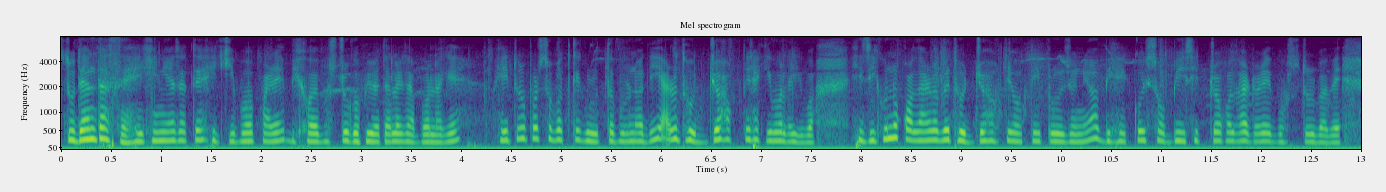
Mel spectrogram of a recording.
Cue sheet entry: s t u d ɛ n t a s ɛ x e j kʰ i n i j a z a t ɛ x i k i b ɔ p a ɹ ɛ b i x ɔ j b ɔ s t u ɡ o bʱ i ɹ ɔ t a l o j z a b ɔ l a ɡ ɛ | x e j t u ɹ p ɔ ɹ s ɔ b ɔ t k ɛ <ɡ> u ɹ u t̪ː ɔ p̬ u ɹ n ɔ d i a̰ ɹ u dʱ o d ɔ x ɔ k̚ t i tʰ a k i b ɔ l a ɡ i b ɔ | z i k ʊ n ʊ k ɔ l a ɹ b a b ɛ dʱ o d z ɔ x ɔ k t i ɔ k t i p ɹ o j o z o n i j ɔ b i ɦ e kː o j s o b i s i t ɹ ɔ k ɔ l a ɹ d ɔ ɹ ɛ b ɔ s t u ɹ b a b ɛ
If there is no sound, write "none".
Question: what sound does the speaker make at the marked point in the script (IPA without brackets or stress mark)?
ɡ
